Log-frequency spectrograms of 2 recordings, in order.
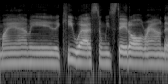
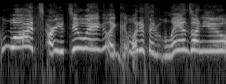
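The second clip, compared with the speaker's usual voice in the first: alarmed daughter; 12 semitones higher than usual. Retold or imitated. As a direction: call out worried, pitched way up. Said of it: "I was like".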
